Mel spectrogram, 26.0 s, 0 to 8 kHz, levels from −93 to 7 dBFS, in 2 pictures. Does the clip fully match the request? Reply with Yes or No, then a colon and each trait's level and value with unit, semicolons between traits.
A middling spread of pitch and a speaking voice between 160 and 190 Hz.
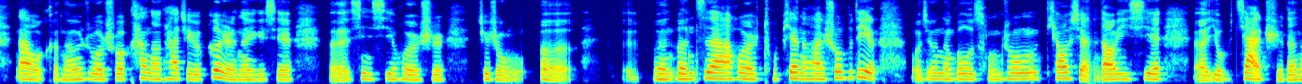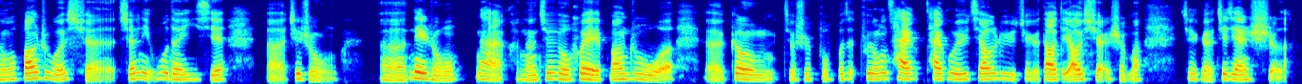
No: narrow, 2.2 semitones; medium, 185 Hz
